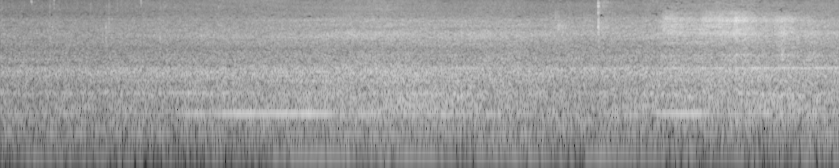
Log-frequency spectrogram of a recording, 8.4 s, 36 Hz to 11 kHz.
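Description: N700A Shinkansen pulling slowly out of a station: a steady electric hum and running noise of the train moving along the platform, getting louder about two seconds in.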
